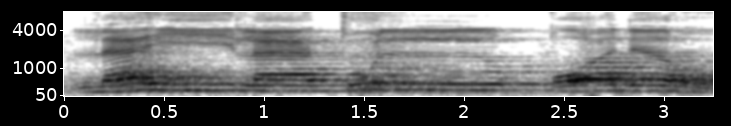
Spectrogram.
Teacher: Lamnya balik, bibirnya senyumkan lagi ya. Tipis, lam tipis maka disenyumkan ya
